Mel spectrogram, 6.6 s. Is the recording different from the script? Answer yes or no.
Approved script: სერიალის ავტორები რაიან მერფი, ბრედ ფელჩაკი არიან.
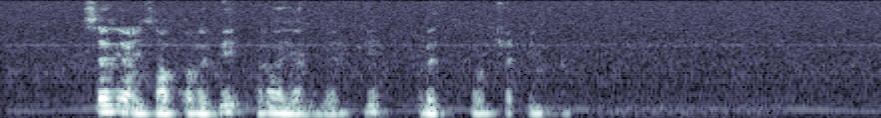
no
